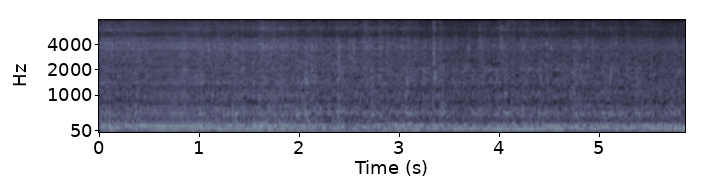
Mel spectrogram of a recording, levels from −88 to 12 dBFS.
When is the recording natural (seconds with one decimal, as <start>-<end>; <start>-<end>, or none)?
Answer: 0.0-0.5; 1.0-5.9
